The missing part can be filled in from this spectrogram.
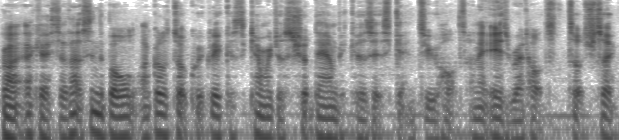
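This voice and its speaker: Deep-voiced man chatting in a van. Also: fairly even intonation, fast talker, noisy background. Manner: chatty, rambling with many ums. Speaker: van-life vlogger. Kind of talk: casual chat to camera. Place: inside a small parked van.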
